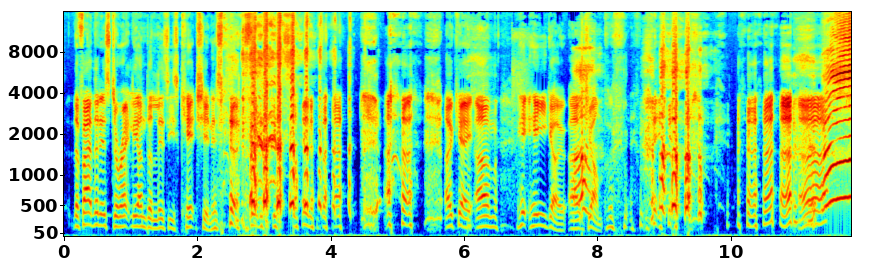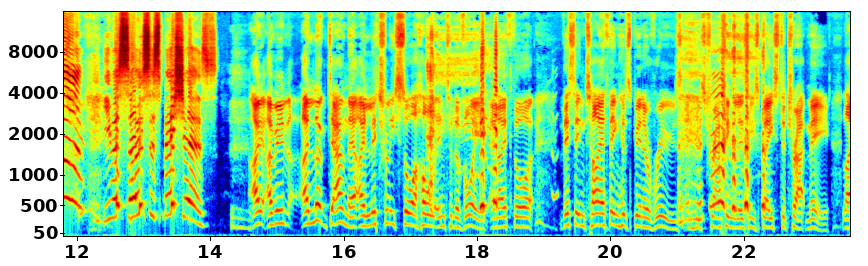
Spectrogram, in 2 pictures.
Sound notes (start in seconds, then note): 2.4 laughs; 7.6 laugh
